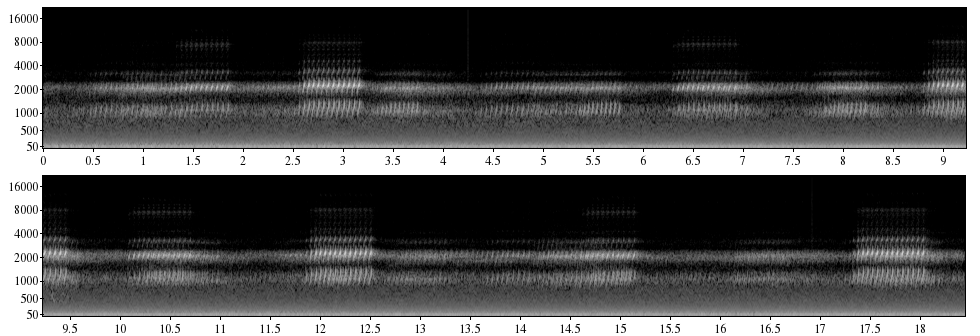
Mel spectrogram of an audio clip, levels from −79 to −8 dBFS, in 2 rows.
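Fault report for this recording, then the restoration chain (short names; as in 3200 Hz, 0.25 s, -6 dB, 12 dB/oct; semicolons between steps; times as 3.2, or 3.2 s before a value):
buzz 50 Hz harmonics 22 -35 dBFS
4.25 pop -23 dBFS
16.92 pop -25 dBFS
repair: de-click; de-hum 50 Hz, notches 22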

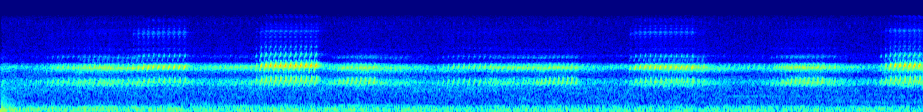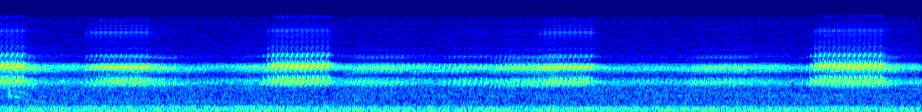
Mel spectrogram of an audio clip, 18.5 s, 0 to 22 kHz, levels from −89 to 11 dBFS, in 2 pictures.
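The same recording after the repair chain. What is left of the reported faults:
none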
